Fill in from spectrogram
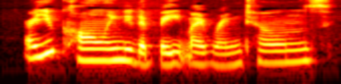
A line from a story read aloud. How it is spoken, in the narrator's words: he sighed, unsure as to why he even cared that Cook was teasing him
